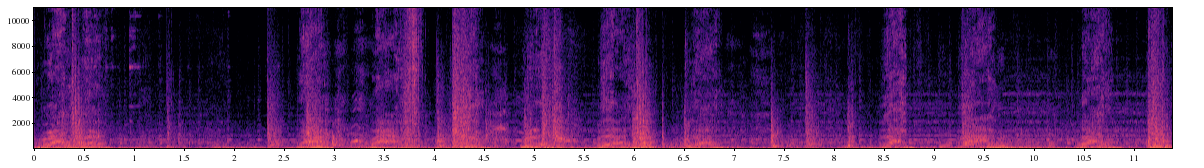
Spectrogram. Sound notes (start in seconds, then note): 2.5 cyclops grunting; 3.0 Barbara whimpers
